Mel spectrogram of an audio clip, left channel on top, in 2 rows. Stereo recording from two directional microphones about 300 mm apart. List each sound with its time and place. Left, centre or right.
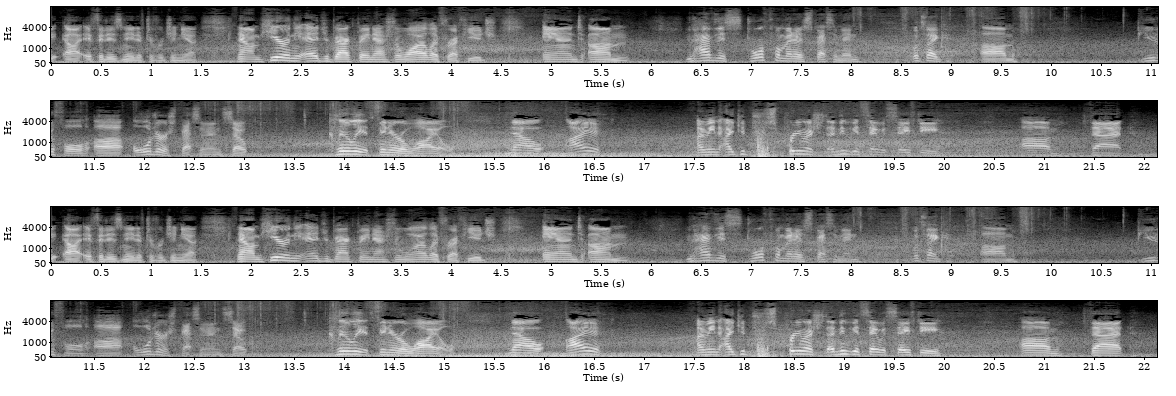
0.0 s speech: centre
7.7 s speech: left
8.6 s speech: centre
10.9 s speech: centre
17.5 s speech: centre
